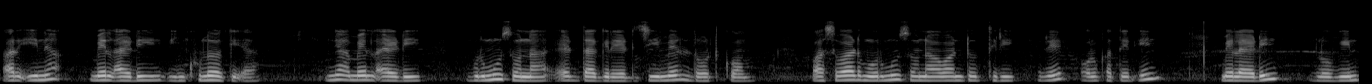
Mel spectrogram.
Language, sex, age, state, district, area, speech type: Santali, female, 45-60, Jharkhand, Bokaro, rural, spontaneous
